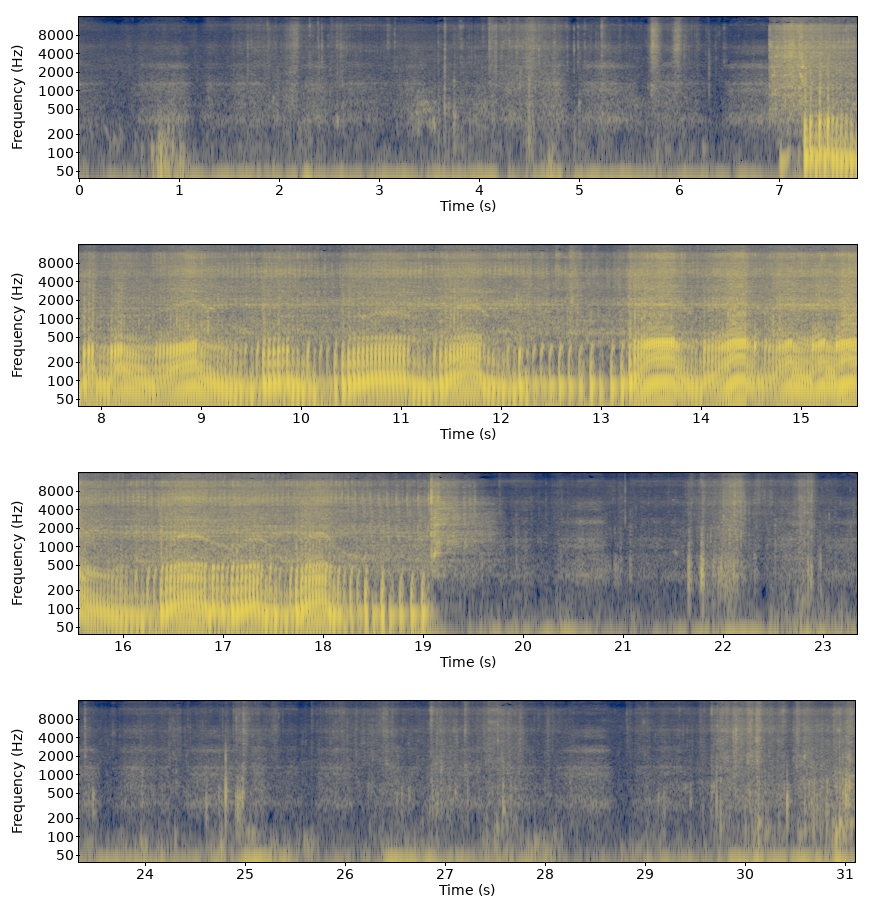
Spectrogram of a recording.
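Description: Dirt bike engine revving hard for about twelve seconds, its pitch rising and falling as the throttle is worked; it starts and stops abruptly. Before and after it, quieter rattling and clicking of the bike over loose rocks.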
